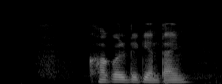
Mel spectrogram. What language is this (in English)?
Nepali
